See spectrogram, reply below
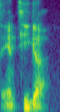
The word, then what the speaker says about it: Antigua: I tell you out there in YouTube land, if you ever get a chance to go to Antigua, which we had to learn that that's actually how you pronounce it. We thought it was Antigua. They were like, "Hey, you're saying it wrong," and we were like, "What?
